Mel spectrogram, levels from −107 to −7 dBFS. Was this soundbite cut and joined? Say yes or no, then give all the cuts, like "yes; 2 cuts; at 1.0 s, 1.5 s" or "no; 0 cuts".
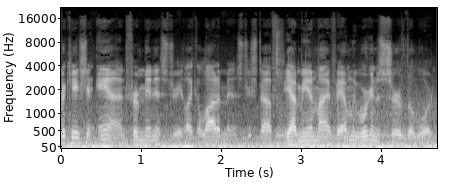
yes; 1 cut; at 2.7 s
